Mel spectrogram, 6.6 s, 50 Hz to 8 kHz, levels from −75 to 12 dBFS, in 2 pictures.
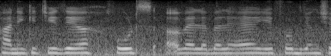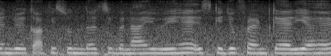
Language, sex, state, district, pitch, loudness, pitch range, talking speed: Hindi, female, Uttar Pradesh, Muzaffarnagar, 225 Hz, -15 LUFS, 220-230 Hz, 210 wpm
